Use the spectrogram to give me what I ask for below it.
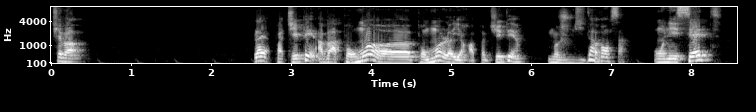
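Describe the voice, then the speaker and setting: A man's voice: medium pitch, darkish tone. A man chatting casually on a live gaming stream, complaining in slangy, informal speech and repeating himself as he goes. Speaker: livestreamer running an online racing league. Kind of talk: casual live stream chat with other players.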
